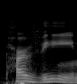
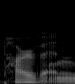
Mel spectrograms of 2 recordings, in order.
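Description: First: The second syllable has a long 'ee' vowel. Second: The second syllable has a short 'i' vowel. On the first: The speaker calls it right. "it's Parveen" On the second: The speaker calls it wrong. "as opposed to Parvin"

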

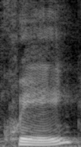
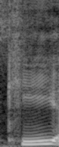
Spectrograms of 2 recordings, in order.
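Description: First: The word begins with a kw sound. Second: The word sounds like key, with no w. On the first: The speaker calls it wrong. "and not quay" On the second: The speaker calls it right. "it's key"

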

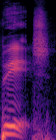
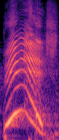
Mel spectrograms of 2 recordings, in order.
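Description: First: It sounds like announcing juicy news. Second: It sounds like a playful, admiring compliment.

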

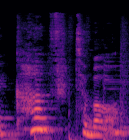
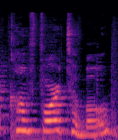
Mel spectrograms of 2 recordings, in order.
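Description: First: The stress is on the first syllable. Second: The stress is not on the first syllable. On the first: The speaker calls it right. "você pode jogar toda a sua ênfase no comf" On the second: The speaker calls it wrong. "não é comfortable"

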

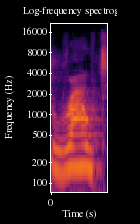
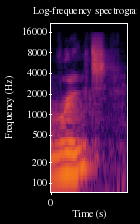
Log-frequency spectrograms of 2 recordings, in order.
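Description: First: The word is said with an American pronunciation. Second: The word is said with a British pronunciation. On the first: The speaker calls it wrong. "I know you've got an American missus" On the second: The speaker calls it right. "or route in this country"

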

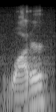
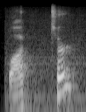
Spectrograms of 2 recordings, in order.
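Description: First: The word is said quickly and casually. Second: Both syllables are carefully and distinctly pronounced. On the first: "he just says water" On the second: "Very pronounced with two syllables"

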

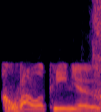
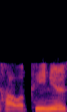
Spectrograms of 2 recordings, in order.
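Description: First: The word is said with exaggerated, over-inflected pronunciation. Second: The word is said in a plain, ordinary way. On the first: "we always say jalapenos" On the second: "when we say jalapenos"

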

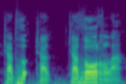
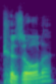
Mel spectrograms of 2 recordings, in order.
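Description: First: The name is said with Spanish sounds. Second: The name is said with English sounds. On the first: "You don't need to say Cazorla" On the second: "we say that looks like Cazorla"

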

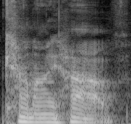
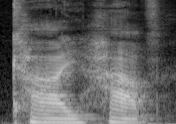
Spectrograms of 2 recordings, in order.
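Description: First: Can and I are said as separate words. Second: Can and I merge into one syllable. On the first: "So I don't say" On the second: "I say"

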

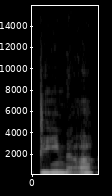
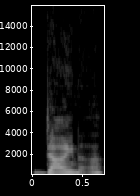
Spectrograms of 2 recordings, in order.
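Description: First: The name is pronounced the Hebrew way. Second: The name is pronounced the English way. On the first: "the name is pronounced Dinah in Hebrew" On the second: "because that's how we pronounce that name in our culture"

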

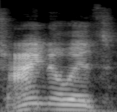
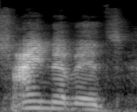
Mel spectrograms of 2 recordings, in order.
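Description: First: The name is said with an American accent. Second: The name is said with a Yiddish accent. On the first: "If you say with an American accent" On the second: "If you say with a Yiddish accent"

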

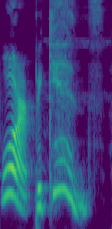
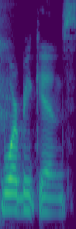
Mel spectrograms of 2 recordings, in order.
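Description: First: It is said with excited enthusiasm. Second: It is said flatly, without excitement.

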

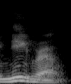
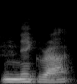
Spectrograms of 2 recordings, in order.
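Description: First: The first vowel is a long 'ee' sound. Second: The first vowel is a short 'i' sound. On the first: The speaker calls it right. "It should be Negro" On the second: The speaker calls it wrong. "It's not pronounced Nigra"

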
